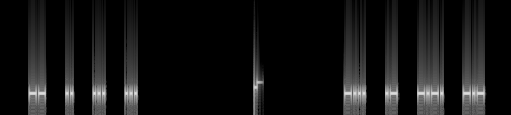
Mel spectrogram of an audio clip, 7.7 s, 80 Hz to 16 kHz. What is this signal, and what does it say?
Morse code, heard as a keyed tone, about 36 wpm, spaced as for 20 wpm, 700 Hz. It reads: MISS BACK
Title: 3x Character Spacing - Top 500 Words - 35wpm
